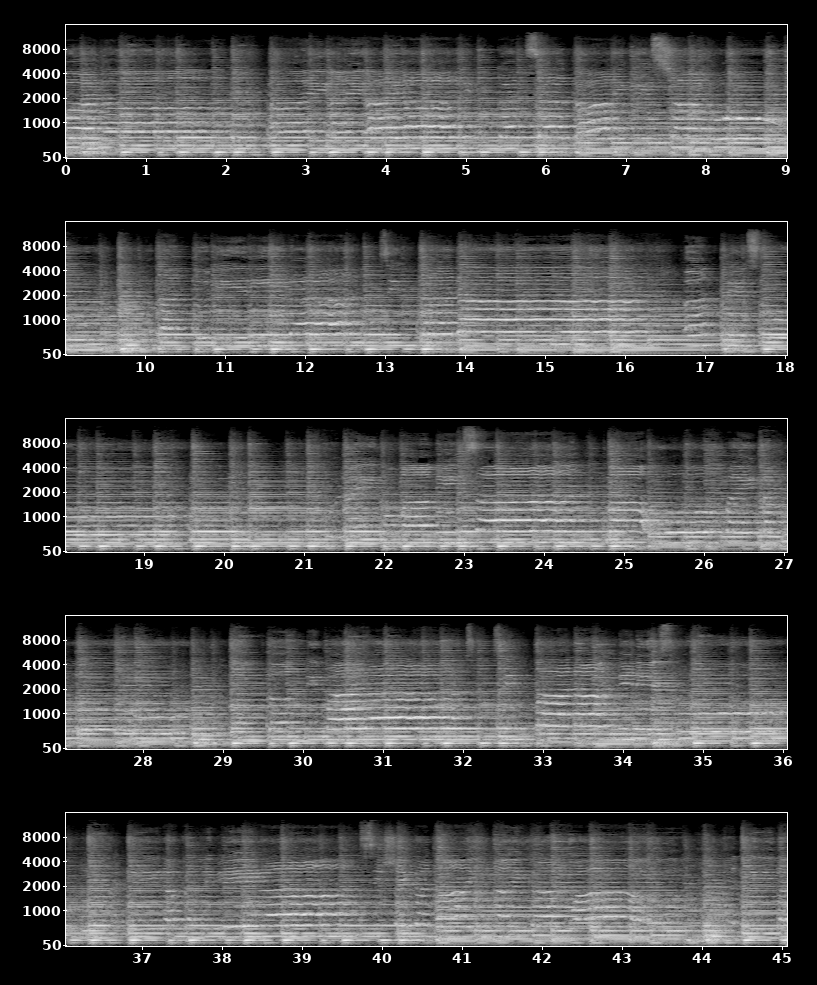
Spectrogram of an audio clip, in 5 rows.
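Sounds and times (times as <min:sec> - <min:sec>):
girl singing gospel song: 0:00.0 - 0:45.0
instrumental accompaniment: 0:00.0 - 0:45.0.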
